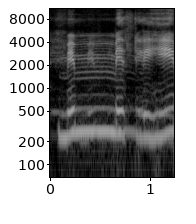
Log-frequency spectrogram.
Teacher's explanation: مم مثلہ میں نون ساکن کے بعد ادغام، نون ساکن کے بعد حروف یرملون میں سے میم ہے، یہاں بھی ادغام مع الغنہ کا قاعدہ ہوگا، یعنی نون ساکن میں ہم غنہ کر کے پڑھیں گے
